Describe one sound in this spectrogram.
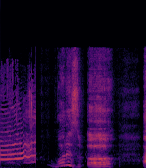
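A young man wails loudly nearby.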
